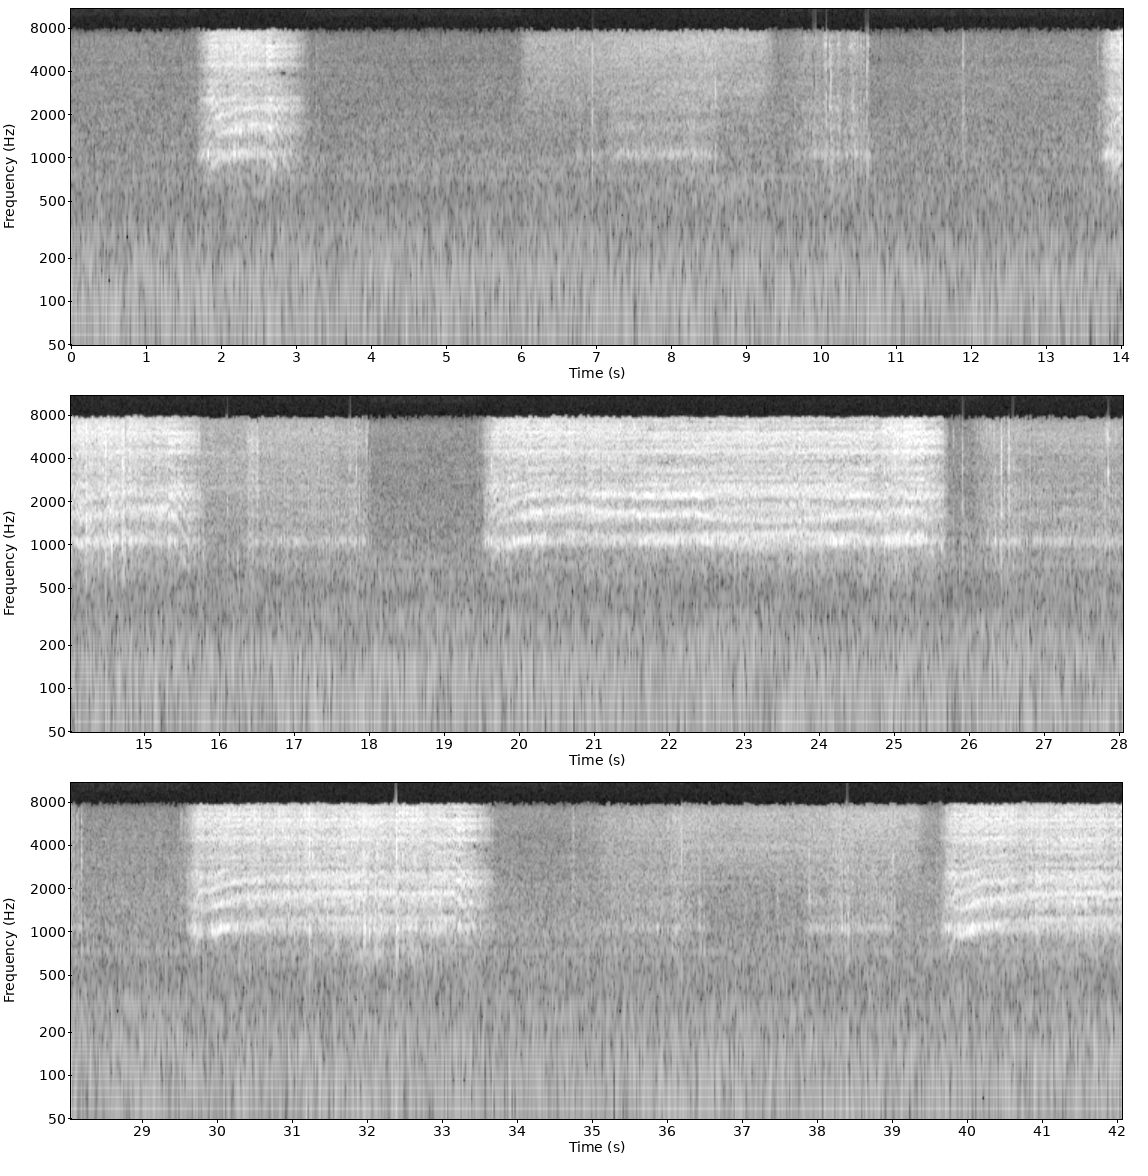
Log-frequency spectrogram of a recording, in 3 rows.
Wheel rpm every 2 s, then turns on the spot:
10, 40, 0, 10, 20, 10, 10, 100, 30, 30, 150, 140, 120, 30, 20, 150, 100, 10, 10, 30, 150.
6-8 10-12 16-18 26-28 34-38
